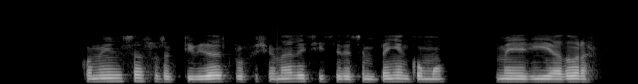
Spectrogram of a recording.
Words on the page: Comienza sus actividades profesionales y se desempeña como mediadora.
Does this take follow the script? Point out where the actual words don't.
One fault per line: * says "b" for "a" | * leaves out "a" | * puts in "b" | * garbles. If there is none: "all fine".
all fine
